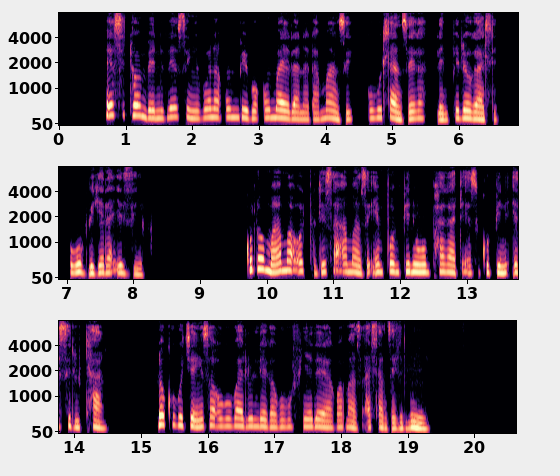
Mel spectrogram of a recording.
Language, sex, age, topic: North Ndebele, female, 36-49, health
